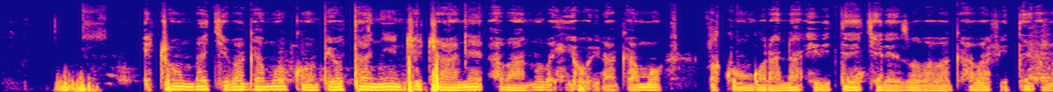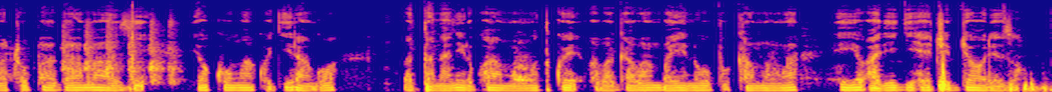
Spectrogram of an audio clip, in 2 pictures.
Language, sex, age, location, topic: Kinyarwanda, male, 18-24, Musanze, government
